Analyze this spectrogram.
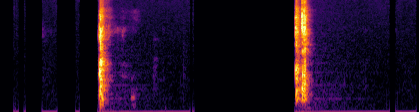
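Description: Cards are slapped down onto a table.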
